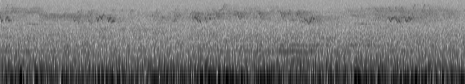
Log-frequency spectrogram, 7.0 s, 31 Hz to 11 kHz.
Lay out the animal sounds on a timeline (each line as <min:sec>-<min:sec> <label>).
0:00.0-0:07.0 Red-eyed Vireo (Vireo olivaceus)
0:00.0-0:01.2 Mourning Warbler (Geothlypis philadelphia)
0:02.4-0:04.0 Ovenbird (Seiurus aurocapilla)
0:05.2-0:06.7 Chestnut-sided Warbler (Setophaga pensylvanica)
